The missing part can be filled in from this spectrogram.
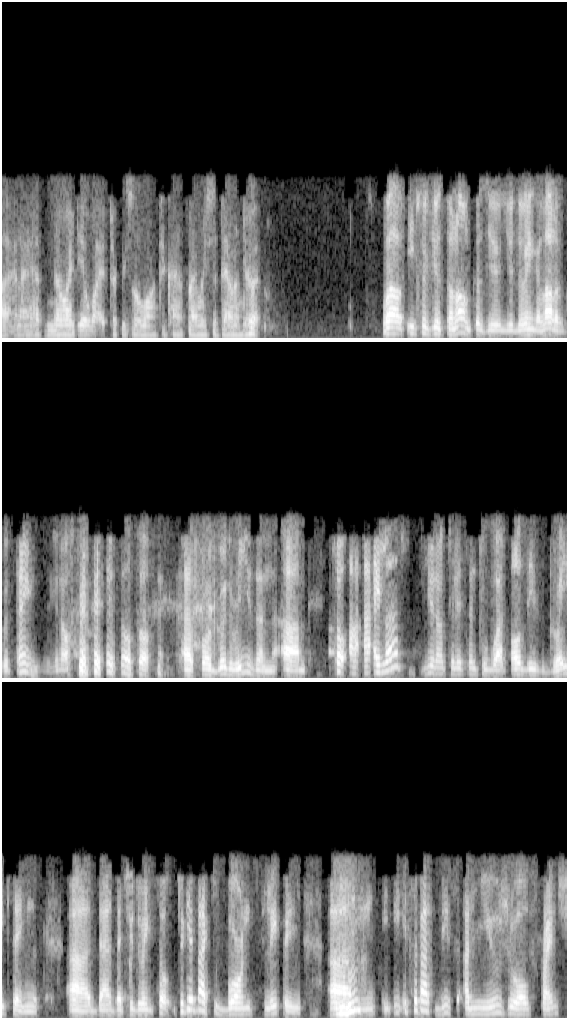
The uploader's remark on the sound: On the phone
